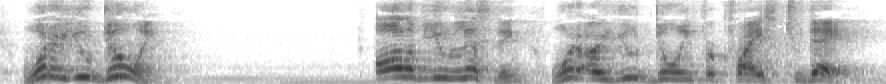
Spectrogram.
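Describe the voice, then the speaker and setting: With audible room echo, a man speaks at an extremely high pitch and fairly slow pace in an animated tone, leaving long, frequent pauses. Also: lively intonation. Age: 60s. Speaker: preacher. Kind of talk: sermon.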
